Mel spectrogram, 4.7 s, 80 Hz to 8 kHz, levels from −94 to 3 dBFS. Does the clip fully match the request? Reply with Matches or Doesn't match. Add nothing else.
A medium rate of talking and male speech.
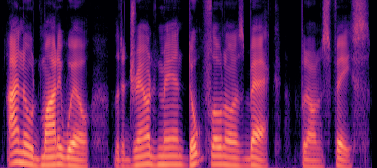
Doesn't match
